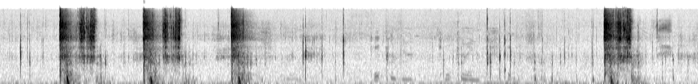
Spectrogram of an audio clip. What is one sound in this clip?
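A shotgun fires several loud blasts outdoors.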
